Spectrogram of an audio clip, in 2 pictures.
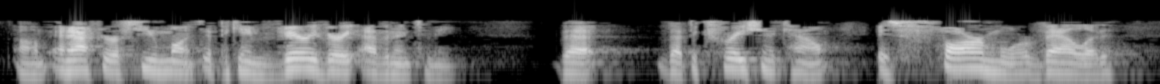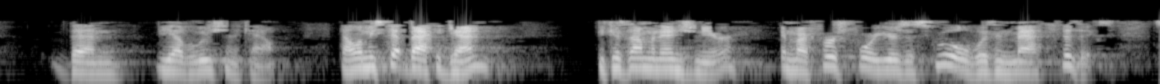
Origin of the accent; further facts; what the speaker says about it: Buffalo, New York, United States; I grew up in Buffalo, New York, transferred from Buffalo to Clemson.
